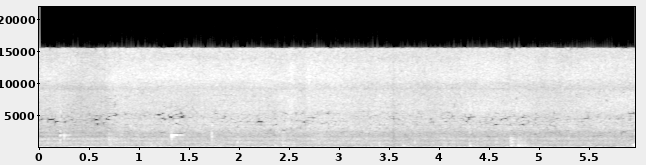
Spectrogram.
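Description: Tomato puree for a ratalu (purple yam) sabzi hissing and sizzling steadily in a hot pan as it is added and stirred, a continuous close frying noise with no talk.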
